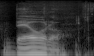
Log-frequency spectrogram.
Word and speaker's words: Deorro: in in Latino bro in Spanish it's De Oro bro that's what it is right for me it's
